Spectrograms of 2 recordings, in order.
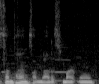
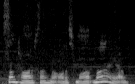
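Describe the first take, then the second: First: It is said in a plain voice. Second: It is said with a Texas drawl.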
